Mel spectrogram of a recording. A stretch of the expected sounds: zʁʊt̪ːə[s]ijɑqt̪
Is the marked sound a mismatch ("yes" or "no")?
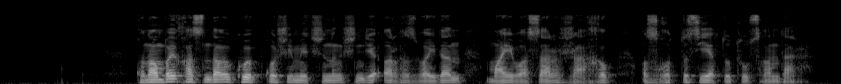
no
